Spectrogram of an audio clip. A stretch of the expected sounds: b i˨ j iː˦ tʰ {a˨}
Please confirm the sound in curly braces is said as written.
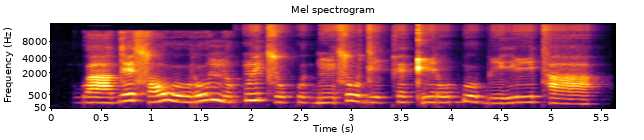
yes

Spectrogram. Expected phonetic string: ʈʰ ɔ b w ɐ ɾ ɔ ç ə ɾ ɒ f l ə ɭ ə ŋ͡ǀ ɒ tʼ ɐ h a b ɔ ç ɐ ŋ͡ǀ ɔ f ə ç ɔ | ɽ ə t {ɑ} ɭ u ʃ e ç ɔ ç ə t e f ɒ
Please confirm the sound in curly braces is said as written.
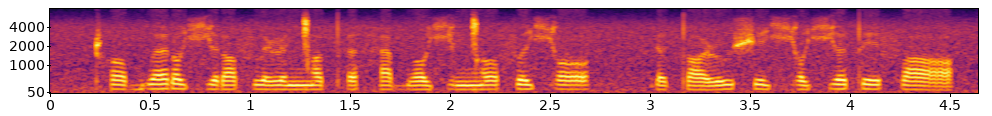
no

